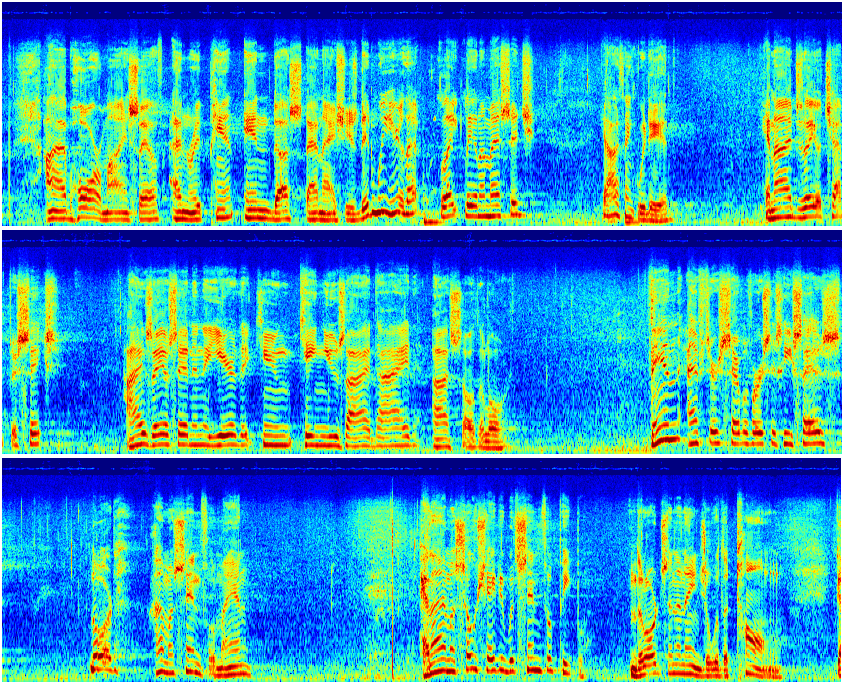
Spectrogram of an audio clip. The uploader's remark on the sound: This sermon was originally preached on September 11, 1985 at the Northside Baptist Church in Charlotte, NC.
